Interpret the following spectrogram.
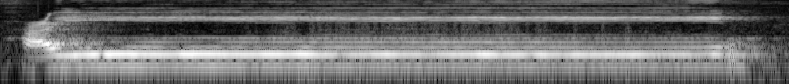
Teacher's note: یہ حروف حلقیہ میں سے ہے، اس کا مخرج حلق کے درمیان والے حصے سے یہ ادا ہوگا، عین، اس کی مقدار 5 الف ہے۔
